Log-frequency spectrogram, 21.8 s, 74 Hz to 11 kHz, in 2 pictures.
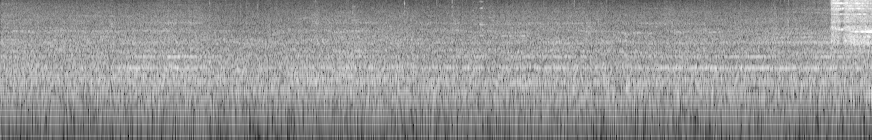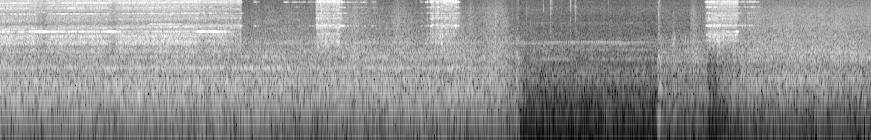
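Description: Lathe running while a spinning roller draws a 2 mm steel disc over a mandrel. About halfway through, the roller pressing on the steel gives a shrill metal-on-metal squeal that lasts a few seconds, then comes back in two short bursts. Near the end the sound drops away sharply, and a brief burst follows at the very end.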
